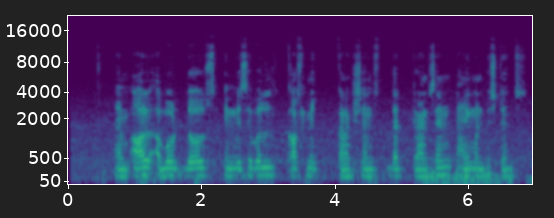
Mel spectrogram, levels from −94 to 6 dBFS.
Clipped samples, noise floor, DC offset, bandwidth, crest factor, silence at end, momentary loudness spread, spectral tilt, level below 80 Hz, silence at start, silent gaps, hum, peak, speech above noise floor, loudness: under 0.1%; -59 dBFS; under 0.1%; 12.5 kHz; 20 dB; 0 s; 10 LU; -5 dB/octave; -56 dBFS; 0.45 s; none; none; -16 dBFS; 25 dB; -35 LUFS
